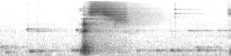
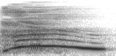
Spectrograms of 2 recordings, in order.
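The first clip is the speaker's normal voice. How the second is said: very high, sharp gasp of delight; excited gasp; 6 dB louder than usual. Real, not acted. Player spots diamonds, high excited gasp. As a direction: gasp hard at a lucky find.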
